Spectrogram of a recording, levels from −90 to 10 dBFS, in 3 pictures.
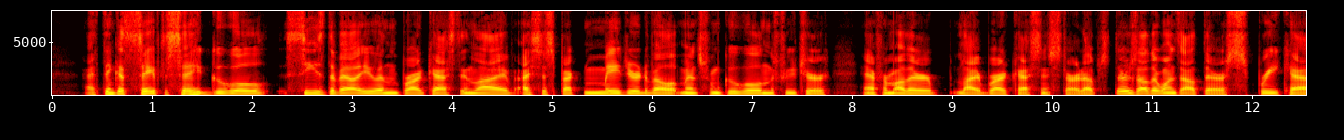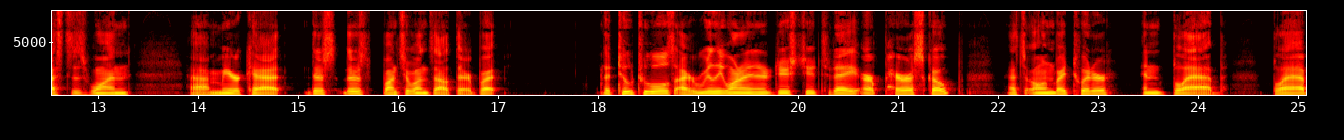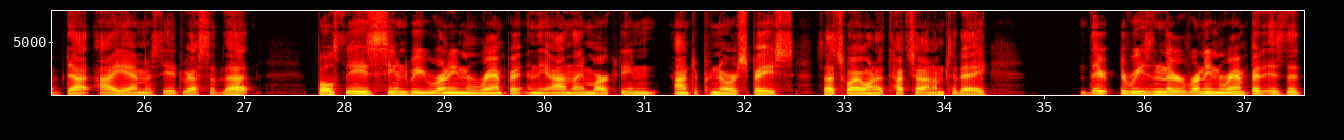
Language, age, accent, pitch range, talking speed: English, 50-69, American, 130-155 Hz, 165 wpm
